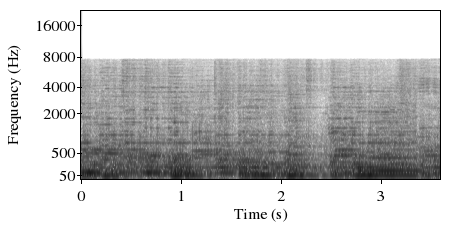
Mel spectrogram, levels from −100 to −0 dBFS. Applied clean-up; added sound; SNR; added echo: neural separator model SepFormer DNS4.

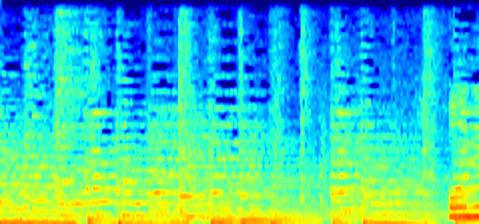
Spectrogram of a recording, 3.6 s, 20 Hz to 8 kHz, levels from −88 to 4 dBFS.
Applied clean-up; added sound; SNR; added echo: none; none; none; none.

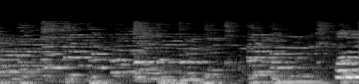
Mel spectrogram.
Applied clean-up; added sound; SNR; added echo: classical method WPE with log-MMSE.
